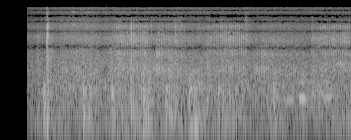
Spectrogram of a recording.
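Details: Domestic cat sleeping soundly and snoring: soft, breathy, rhythmic rasps that rise and fall with each breath at a low level, over a steady, quiet room hiss.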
